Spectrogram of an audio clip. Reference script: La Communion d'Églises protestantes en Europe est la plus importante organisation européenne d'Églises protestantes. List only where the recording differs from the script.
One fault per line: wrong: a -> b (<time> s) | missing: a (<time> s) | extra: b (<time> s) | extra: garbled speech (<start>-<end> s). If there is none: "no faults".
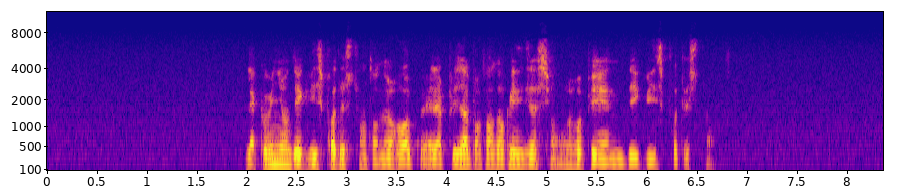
no faults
